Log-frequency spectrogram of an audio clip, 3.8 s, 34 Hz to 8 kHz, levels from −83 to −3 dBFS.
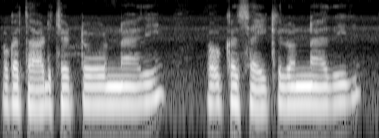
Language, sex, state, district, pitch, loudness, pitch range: Telugu, male, Telangana, Mahabubabad, 130 Hz, -14 LUFS, 130-135 Hz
